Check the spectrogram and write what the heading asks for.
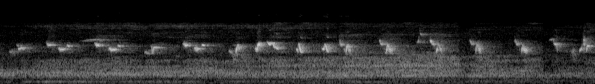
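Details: Yellow-vented bulbul in a long 'ropel' song meant to lure other bulbuls to respond: a string of rich chirped notes that grows louder and more emphatic through the six seconds.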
